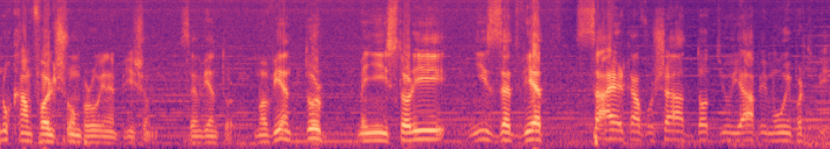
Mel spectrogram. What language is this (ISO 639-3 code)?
ron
